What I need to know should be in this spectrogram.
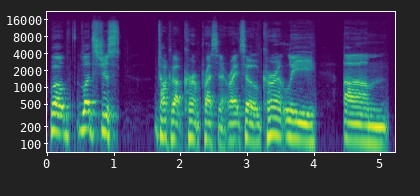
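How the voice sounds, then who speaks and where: A man from California, a doctor co-hosting a live medical talk show, joking in quick asides between explanations. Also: medium pitch, slight background noise. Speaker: doctor co-host.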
